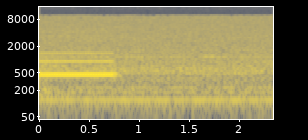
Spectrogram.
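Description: A steady electronic tone, like a held beep, that cuts off sharply under a second in, leaving only a faint low hum.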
